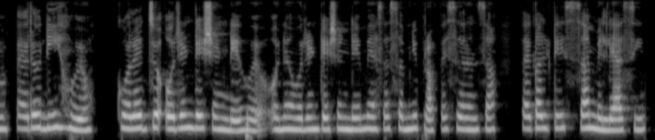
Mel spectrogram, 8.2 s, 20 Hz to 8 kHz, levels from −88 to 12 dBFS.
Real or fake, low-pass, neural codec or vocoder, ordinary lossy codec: real; none; none; none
